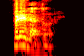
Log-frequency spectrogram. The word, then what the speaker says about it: Predator: Predator. Pre-da-tor, tilde en la E.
